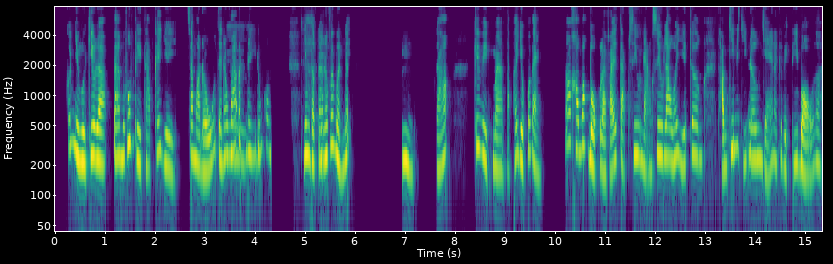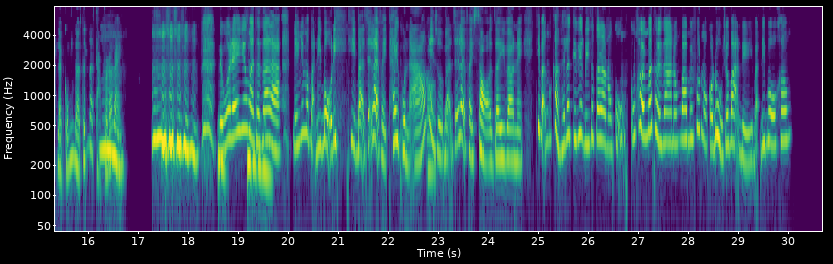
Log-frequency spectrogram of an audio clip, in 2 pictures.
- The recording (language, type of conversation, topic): Vietnamese, podcast, Nếu chỉ có 30 phút rảnh, bạn sẽ làm gì?
- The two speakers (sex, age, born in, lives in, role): female, 20-24, Vietnam, Japan, host; female, 20-24, Vietnam, Vietnam, guest
- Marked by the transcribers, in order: laugh; laugh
